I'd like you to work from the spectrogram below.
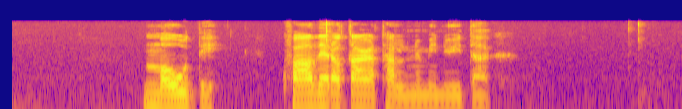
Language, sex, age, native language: Icelandic, male, 20-29, Icelandic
